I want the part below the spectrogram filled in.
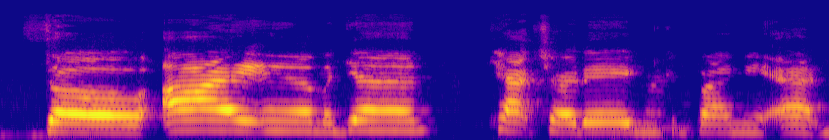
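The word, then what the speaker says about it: Sade: And then I'm also on Twitter, and that's Kat13 Charday, and my name is spelled S-A-D-E. Please don't ask me why it's pronounced Charday, even though it's no H and no R.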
